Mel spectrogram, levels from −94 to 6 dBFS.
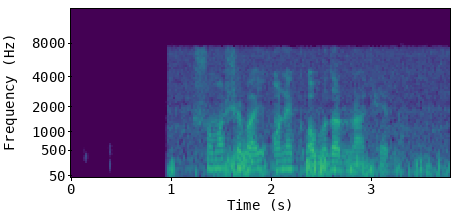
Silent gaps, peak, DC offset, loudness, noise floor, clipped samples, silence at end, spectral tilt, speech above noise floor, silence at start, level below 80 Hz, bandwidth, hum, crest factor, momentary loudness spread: none; -14 dBFS; under 0.1%; -34 LUFS; under -90 dBFS; under 0.1%; 0 s; -6 dB/octave; over 57 dB; 0.95 s; -50 dBFS; 8 kHz; none; 20 dB; 14 LU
